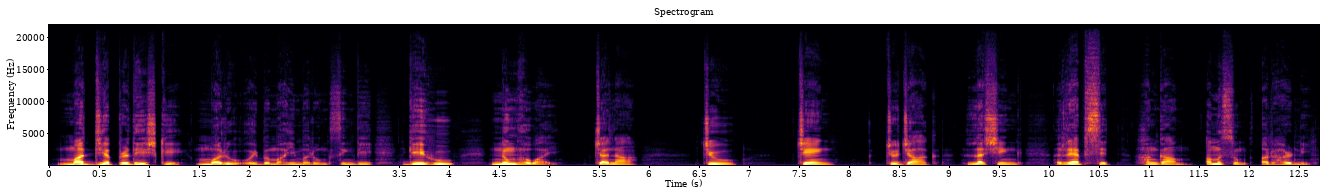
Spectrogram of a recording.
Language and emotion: Manipuri, neutral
